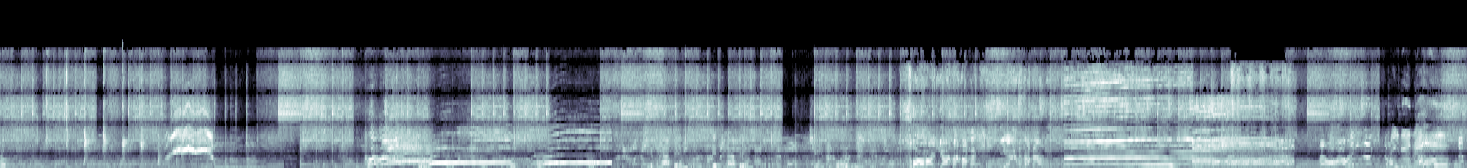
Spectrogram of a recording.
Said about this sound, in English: So that's just a sample. And Steve and I heard the crowd; they went bananas when you took the lead.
